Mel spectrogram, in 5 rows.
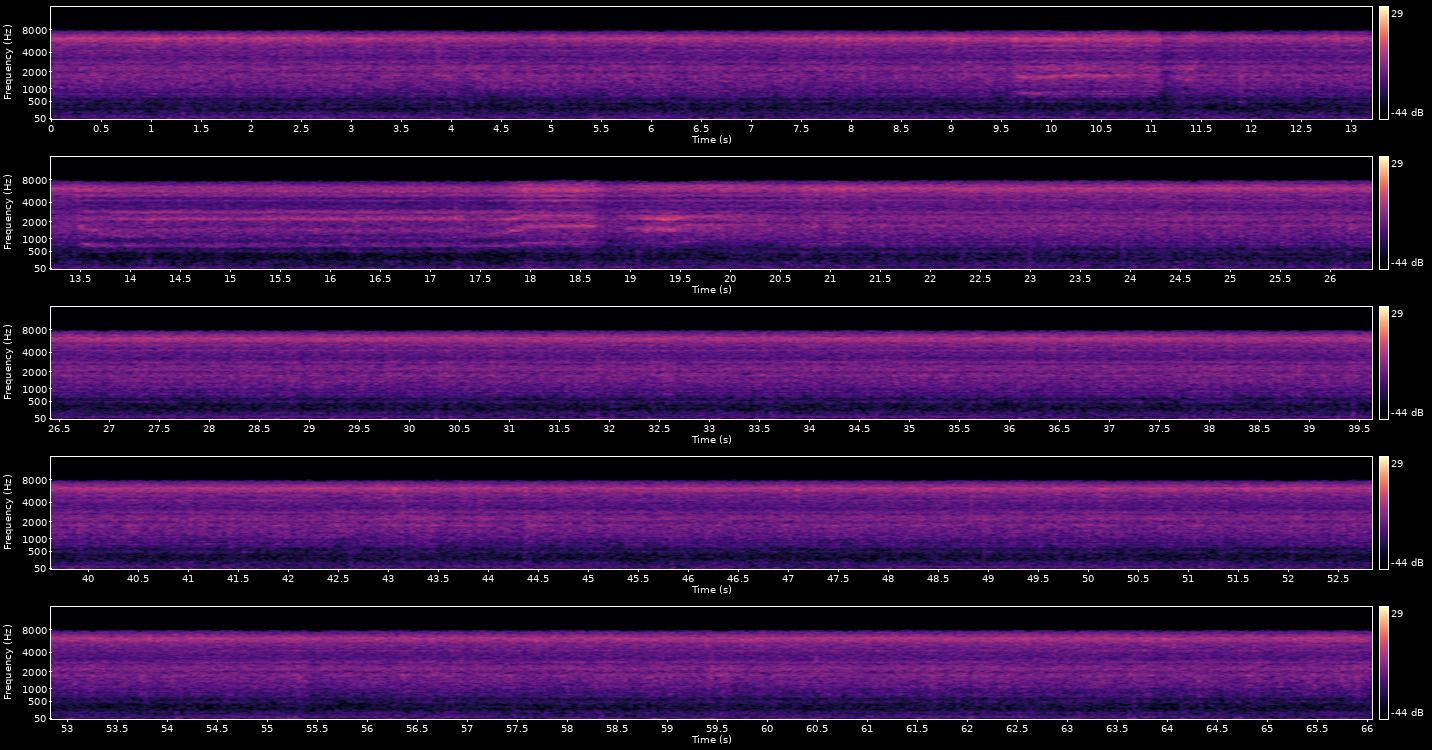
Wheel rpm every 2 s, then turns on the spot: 230, 230, 230, 230, 230, 230, 230, 180, 160, 200, 230, 230, 230, 230, 230, 230, 230, 230, 230, 230, 230, 230, 230, 240, 230, 230, 230, 230, 240, 240, 230, 230, 240.
none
